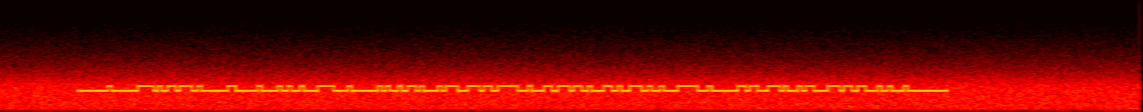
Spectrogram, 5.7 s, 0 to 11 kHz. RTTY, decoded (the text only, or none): VK9FGZ TU UA5LHB CQ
